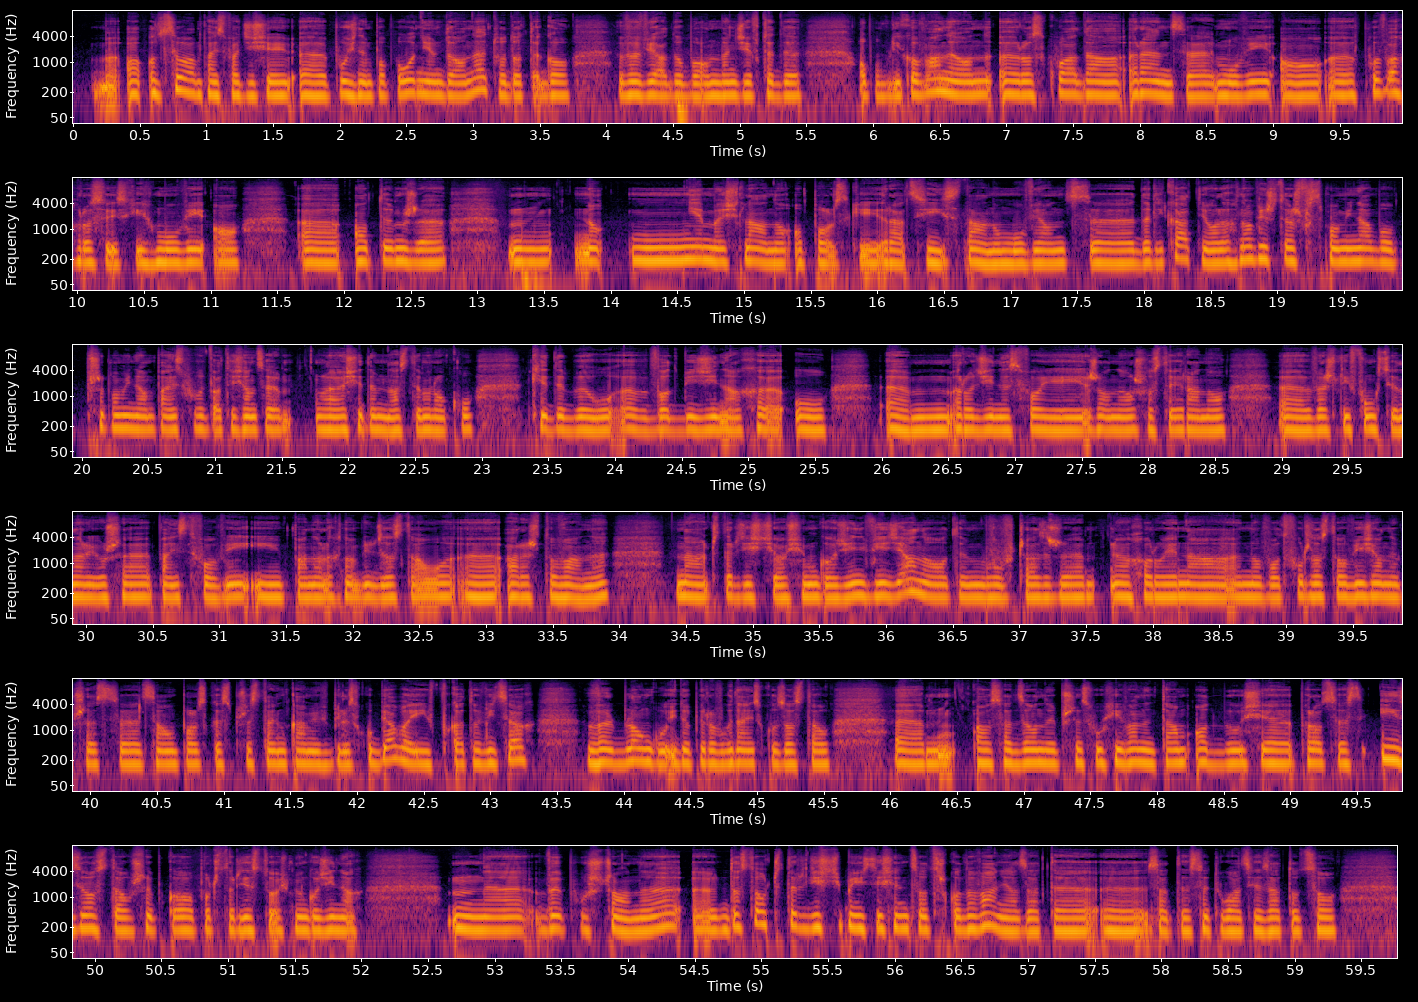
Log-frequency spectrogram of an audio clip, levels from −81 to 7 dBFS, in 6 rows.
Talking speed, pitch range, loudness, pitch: 125 wpm, 160-175 Hz, -16 LUFS, 165 Hz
